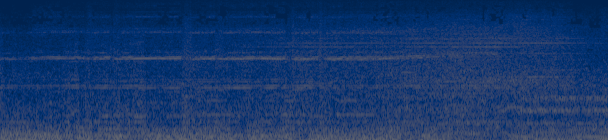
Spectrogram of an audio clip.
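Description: Jet engine of a jet-powered truck running hard, a steady rushing noise with a high, steady whine over it.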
